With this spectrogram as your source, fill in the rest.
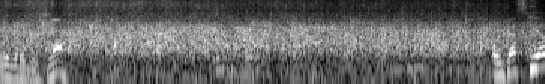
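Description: A man talks with animation nearby.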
